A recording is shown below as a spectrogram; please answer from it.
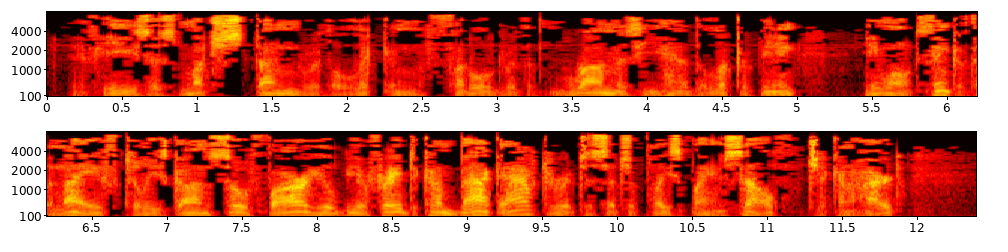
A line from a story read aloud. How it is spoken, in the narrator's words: He muttered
